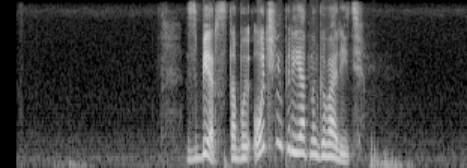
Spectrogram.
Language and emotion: Russian, positive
